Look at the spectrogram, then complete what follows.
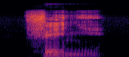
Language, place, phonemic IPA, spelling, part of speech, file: Occitan, Béarn, /ˈfeɲe/, fénher, verb, LL-Q14185 (oci)-fénher.wav
- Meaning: to feign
